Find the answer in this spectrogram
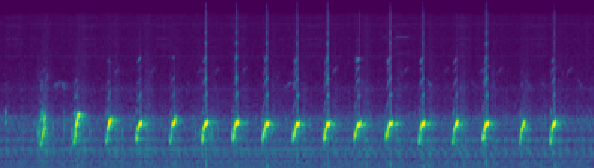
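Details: White-breasted waterhen, a male, calling by day during decoy luring, captured live on a fixed camera: about sixteen even, rising croaky notes delivered at a steady pace of roughly two per second in an otherwise quiet setting.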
